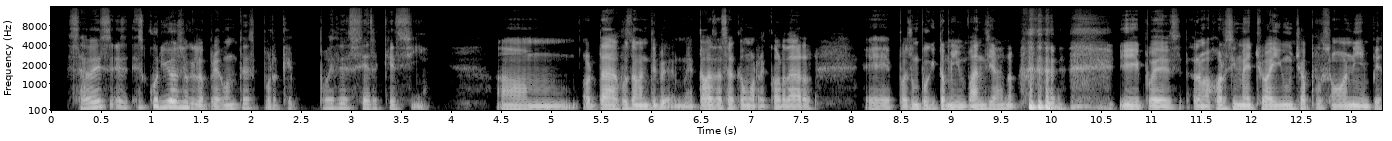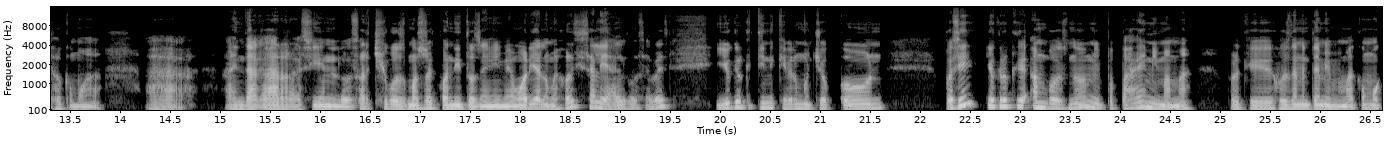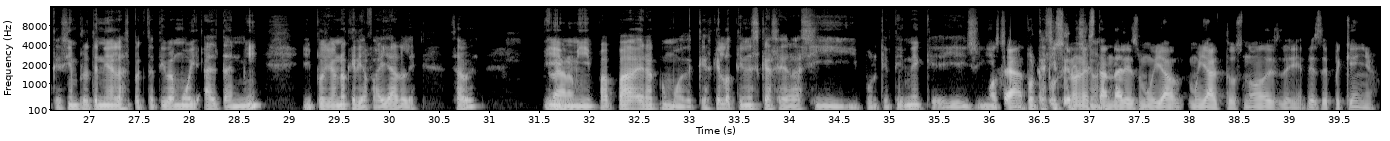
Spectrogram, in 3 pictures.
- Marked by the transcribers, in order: unintelligible speech; chuckle
- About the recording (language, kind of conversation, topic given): Spanish, advice, ¿Cómo puedo superar la parálisis por perfeccionismo que me impide avanzar con mis ideas?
